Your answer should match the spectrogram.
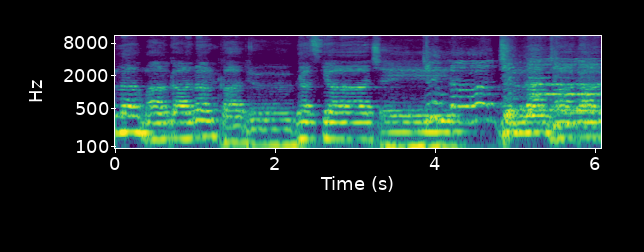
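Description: Choir of men and women singing a Hausa gospel song a cappella, several voice parts in close harmony on held notes, with brief breaks between phrases about two and a half and five seconds in.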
